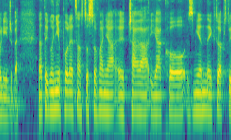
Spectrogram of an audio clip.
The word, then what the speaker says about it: char: Jeszcze krótszą zmienną będzie zmienna k, czy char, jak to wymawiać, bo jest to skrót od charakter, ale tak to się chyba wymawia już jako char.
